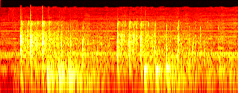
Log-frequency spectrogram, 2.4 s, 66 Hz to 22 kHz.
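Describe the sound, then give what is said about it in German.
Heavy gunfire during the 17 June 1953 uprising in the Soviet sector of Berlin: two clustered volleys of rapid, sharp cracks separated by a short pause, over a steady background hum. “Beginnt soeben wieder ein heftiger Schusswechsel.”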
